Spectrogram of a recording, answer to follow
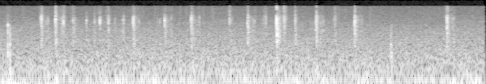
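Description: Faint typing on a computer keyboard: a run of light, irregular key clicks.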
